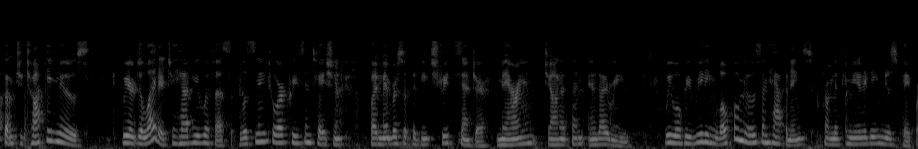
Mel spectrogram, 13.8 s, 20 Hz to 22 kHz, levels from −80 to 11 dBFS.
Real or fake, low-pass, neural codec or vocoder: fake; 7.2 kHz; codec, 16 kHz, 2 kbps, FreqCodec, larger model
